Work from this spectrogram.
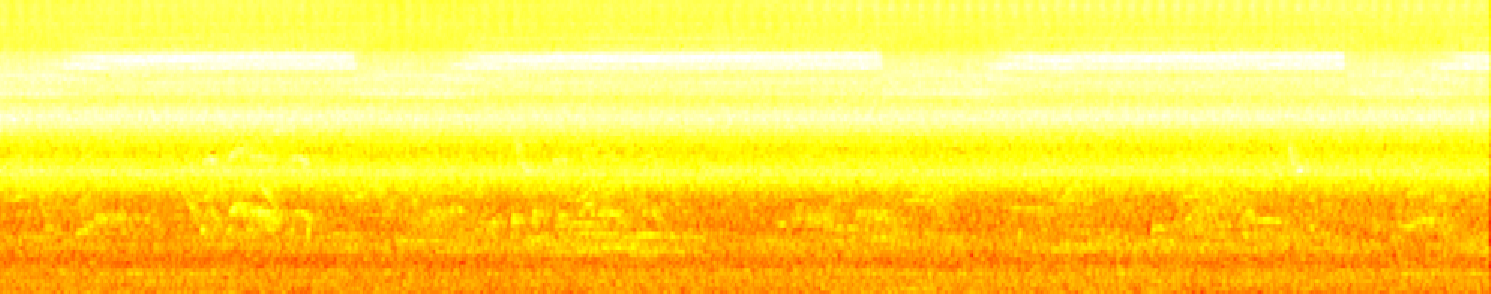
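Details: Cicadas singing in summer: a dense, steady high-pitched buzzing chorus, with a shrill whine near the top that switches on and off in long stretches of several seconds, over faint chirps lower down.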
